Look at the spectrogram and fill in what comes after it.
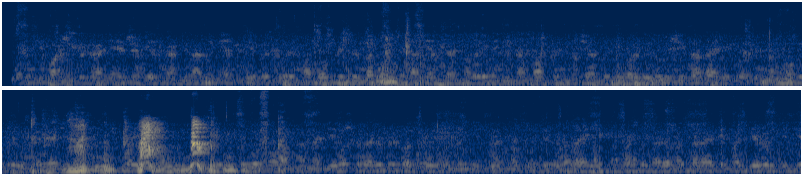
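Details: Three seven-week-old Rottweiler puppies playing and squabbling over a shared toy; scattered yips and short barks over a busy background, with a louder burst of sharp yelps near the middle and human voices throughout.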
